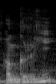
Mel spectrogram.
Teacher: I don't know why I trilled my R there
